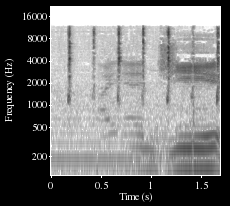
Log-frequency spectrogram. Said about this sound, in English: First question, are we going to have a clock this time? You betcha. Okay, fine. Guaranteed. Guaranteed clock.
